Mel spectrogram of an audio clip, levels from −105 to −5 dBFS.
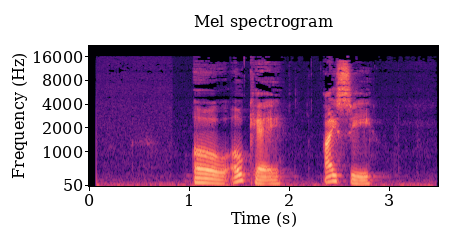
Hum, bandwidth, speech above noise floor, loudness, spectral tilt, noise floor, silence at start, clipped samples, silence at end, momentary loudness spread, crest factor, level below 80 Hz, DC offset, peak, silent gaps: none; 16 kHz; 28 dB; -23 LUFS; -4 dB/octave; -51 dBFS; 0.1 s; under 0.1%; 0.6 s; 10 LU; 20 dB; -52 dBFS; under 0.1%; -6 dBFS; none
